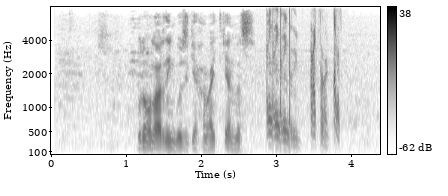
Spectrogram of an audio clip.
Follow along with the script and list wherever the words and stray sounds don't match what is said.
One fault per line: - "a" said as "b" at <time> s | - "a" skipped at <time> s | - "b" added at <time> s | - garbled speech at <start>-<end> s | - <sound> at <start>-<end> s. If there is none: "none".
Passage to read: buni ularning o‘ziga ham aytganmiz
- chirp at 2.9-3.9 s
